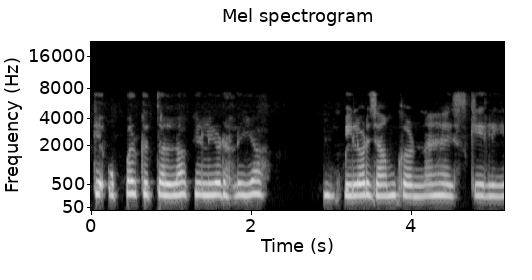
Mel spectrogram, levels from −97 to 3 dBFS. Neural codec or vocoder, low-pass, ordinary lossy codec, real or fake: none; 7.2 kHz; none; real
